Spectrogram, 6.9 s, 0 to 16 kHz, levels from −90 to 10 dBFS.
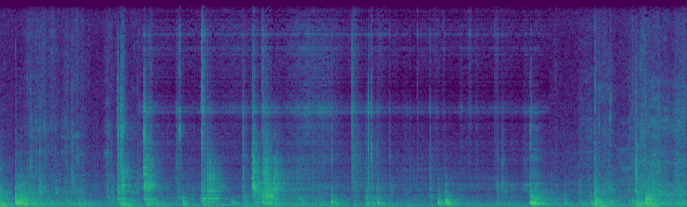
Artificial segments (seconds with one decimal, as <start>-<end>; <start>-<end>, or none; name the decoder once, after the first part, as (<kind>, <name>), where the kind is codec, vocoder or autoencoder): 1.4-5.5 (codec, SNAC)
